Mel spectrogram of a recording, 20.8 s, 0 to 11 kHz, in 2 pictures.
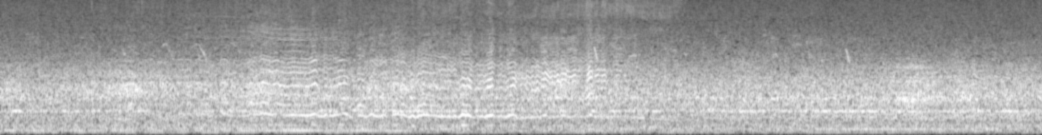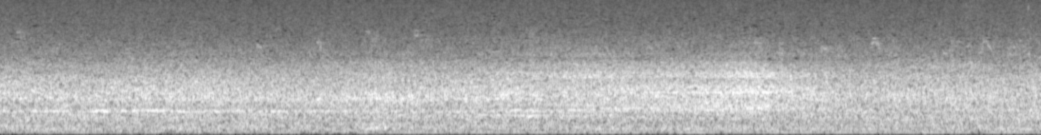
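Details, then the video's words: Field recording of wild bees with simple equipment: buzzing drones wavering in pitch, strongest in the first seven seconds, then a softer steady hum with occasional passes and low background rumble. "WILDBEES (1) / FIELD RECORDING / ONLY NATURE SOUNDS"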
